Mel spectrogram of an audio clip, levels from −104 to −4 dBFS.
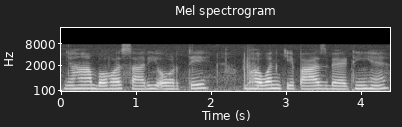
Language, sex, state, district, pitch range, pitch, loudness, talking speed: Hindi, female, Uttar Pradesh, Lucknow, 195-215 Hz, 205 Hz, -18 LUFS, 120 wpm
